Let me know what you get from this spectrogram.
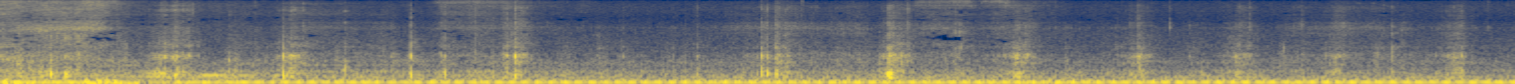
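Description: A person chewing a chocolate hazelnut Oreo cookie: faint, irregular crunches about twice a second.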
